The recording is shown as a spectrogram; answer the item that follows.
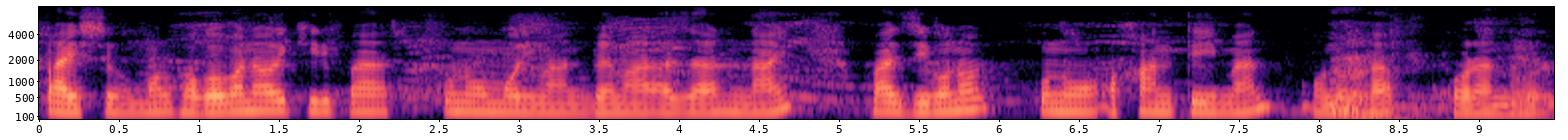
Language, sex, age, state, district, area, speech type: Assamese, female, 45-60, Assam, Udalguri, rural, spontaneous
